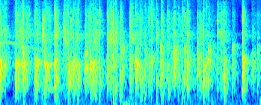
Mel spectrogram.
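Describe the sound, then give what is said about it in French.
A live audience at a small festival applauds steadily, many hands clapping in a dense, continuous patter with some individual sharp claps standing out, loud throughout. “En, tout cas, toute la place où tu peux trouver tes podcasts, vous allez pouvoir vous entendre applaudir.”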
